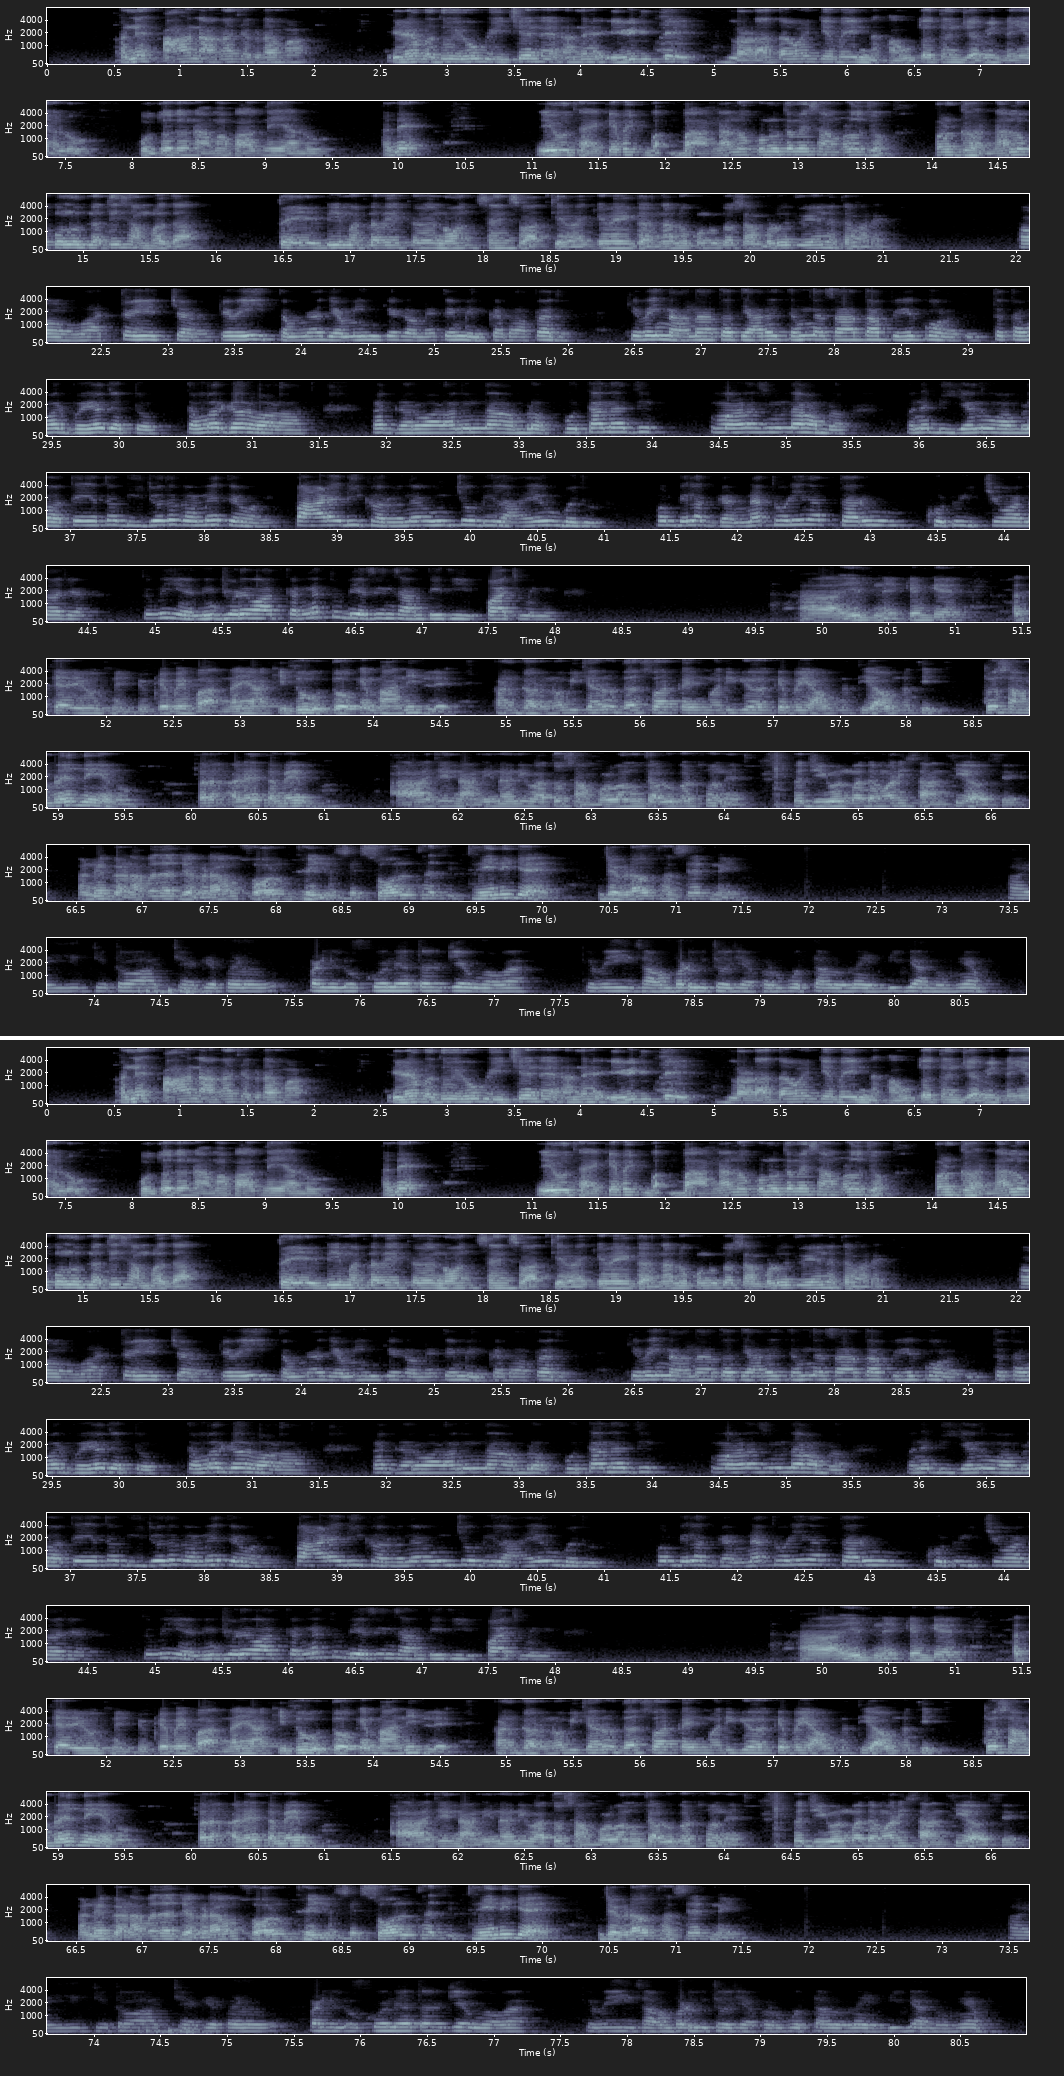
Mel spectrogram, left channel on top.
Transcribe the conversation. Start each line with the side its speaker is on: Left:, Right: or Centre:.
Right: અને આ નાના ઝઘડા માં એ બધું એવું વિચે ને અને એવી રીતે લડાતા હોય ને કે ભાઈ હું તો તને જમીન નહી આલું, હું તો તને આમાં ભાગ નહી આલુ. અને, એવું થાય કે ભાઈ બહારના લોકોનું તમે સાંભળો છો. પણ ઘરના લોકોનું જ નથી સાંભળતા. તો એ બી મતલબ એક નોન સેન્સ વાત કેહેવાય કે ભાઈ ઘરના લોકોનું તો સાંભળવું જોઈએ ને તમારે.
Left: હ વાત તો એ જ છે ને કે ભાઈ તમને જમીન કે ગમે તે મિલકત આપે છે. કે ભાઈ નાના હતા ત્યારે તમને સાતા ભેટ મળું તમાર ભયો જ હતો, તમારા ઘર વાળા હતો, ઘર વાળા ના સાંભળો પોતાના જ માણસ નું ના સાંભળો, અને બીજા નું સાંભળ એ તો બીજો તો ગમે તે હોય પાડે બી ખરો ને ઊંચો બી લ એવું બધું. પણ પેલા ગણના થોડી ના તારું ખોટું ઈચ્છવાના છે તો ભાઈ એની જોડે વાત કરીને તો બેસીને શાંતિથી પાંચ મિનિટ.
Right: હા એજ નઈ કેમ કે અત્યારે એવું થઈ ગયું કે ભાઈ બારના એ આ કીધું તો કે માની જ લે. પણ ઘરનો બિચારો દસ વાર કઈ મરી ગયો હો કે ભાઈ આવું નથી આવું નથી. તો સાંભળે જ નહી એનું, પણ અરે તમે આ જે નાની નાની વાતો સાંભળવાનું ચાલુ કરશો ને તો જીવનમાં તમારી શાંતિ આવશે અને ઘણા બધા ઝઘડાઓ સોલ્વ થઈ જશે, સોલ્વ થસ થઈ નહી જાય ઝઘડાઓ થશે જ નહી.
Left: હા એ જે તો વાજ છે કે, પેલો કોને તો કેવું હવે કે ભાઈ સાંભળવુ તો છે, પણ પો તાનો નહી બીજા નુ એમ,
